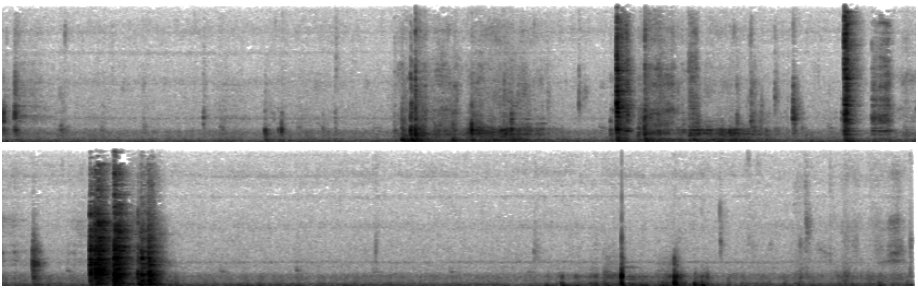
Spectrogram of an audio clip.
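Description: Steel ladle scraping and knocking against a metal cooking pot of mutton karahi while it is stirred, in scattered strokes with quiet pauses between; the loudest scrape comes about ten seconds in.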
